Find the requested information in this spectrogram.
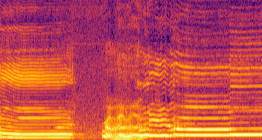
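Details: Rhodesian Ridgeback dog talking to its owner: a steady, tonal, harmonic howl held for about a second, a short break, then a rough wavering outburst that settles into a long, even, sustained howl.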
